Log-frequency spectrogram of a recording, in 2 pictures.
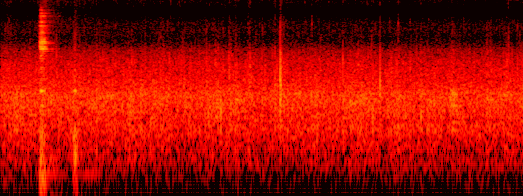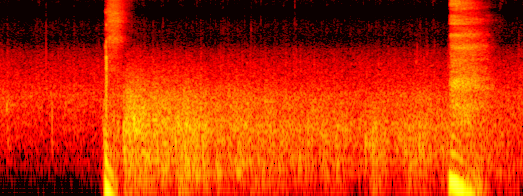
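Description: Steady rain hisses outside, then a sudden sharp crack of thunder breaks in and rolls into a louder rumble, with another burst near the end. No one speaks.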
